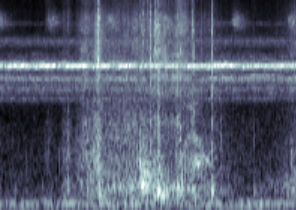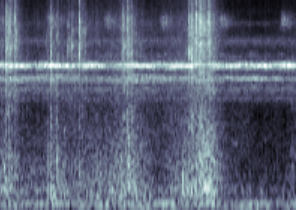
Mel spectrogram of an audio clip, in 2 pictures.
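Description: A plastic bag rustles as things are moved through it.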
